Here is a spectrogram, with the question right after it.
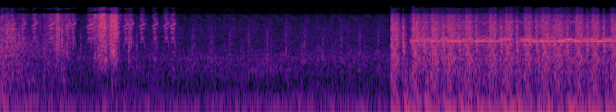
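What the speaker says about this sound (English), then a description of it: "Now shoot at the targets while firing from the hip." Rifle gunfire at shooting range targets in Call of Duty Modern Warfare, a few loud close shots and a short rapid burst with sharp cracks and reverberant tails.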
